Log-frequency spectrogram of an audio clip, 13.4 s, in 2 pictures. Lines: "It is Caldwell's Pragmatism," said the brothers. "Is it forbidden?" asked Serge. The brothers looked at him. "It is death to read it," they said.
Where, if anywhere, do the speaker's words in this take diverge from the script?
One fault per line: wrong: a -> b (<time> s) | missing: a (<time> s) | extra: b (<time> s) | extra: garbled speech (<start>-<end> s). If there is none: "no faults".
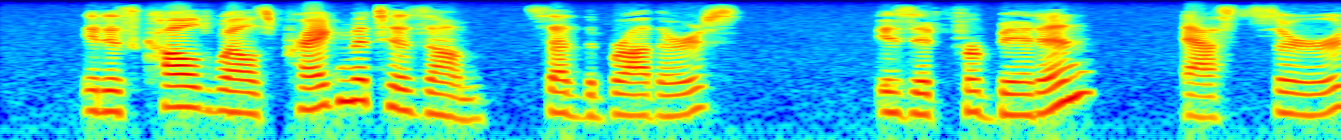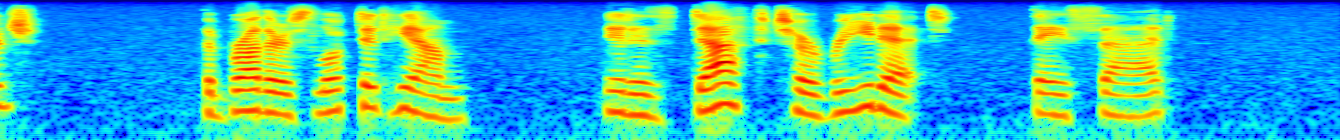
no faults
